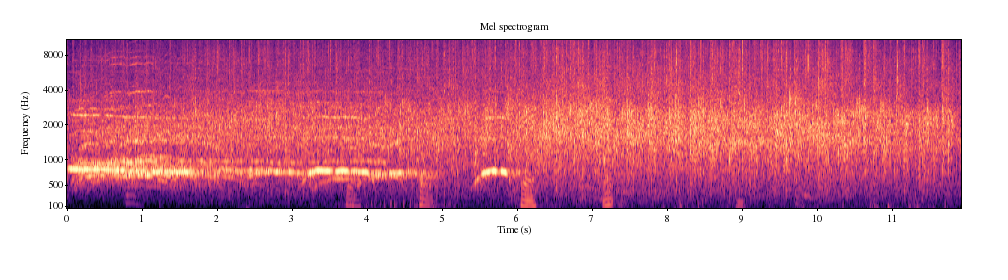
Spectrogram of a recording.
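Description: Loud, sustained applause from an audience for a contestant act at a show, a dense steady clatter of clapping with some whistles and scattered cheers mixed in.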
